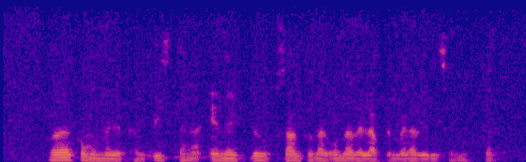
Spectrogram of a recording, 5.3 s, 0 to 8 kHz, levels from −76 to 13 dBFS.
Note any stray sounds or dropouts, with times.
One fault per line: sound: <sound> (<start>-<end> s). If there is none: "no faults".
no faults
